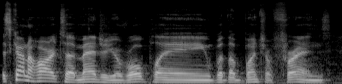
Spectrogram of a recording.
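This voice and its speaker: A man's voice: on the low side, a little fast. An American man reacting casually as he streams a game, blunt, profane and slangy, sometimes muttering to himself. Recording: game music behind.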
